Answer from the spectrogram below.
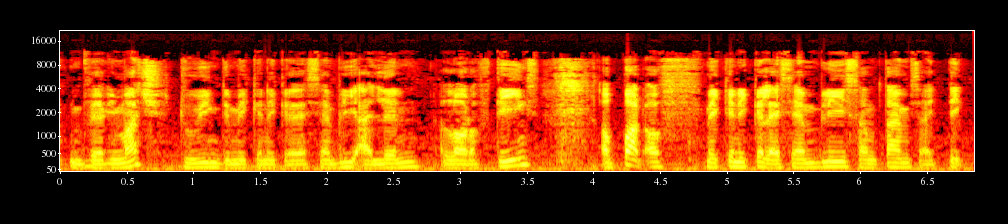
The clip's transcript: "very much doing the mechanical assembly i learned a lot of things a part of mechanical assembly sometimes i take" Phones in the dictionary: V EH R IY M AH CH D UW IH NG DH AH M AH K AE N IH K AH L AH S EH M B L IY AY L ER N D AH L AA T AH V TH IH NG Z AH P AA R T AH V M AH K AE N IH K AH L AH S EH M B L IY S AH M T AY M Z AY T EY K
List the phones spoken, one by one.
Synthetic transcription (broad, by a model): V EH R IY M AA CH D UW IH NG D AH M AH K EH N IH K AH L AH S EH M B L IY AY L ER N AH L AA T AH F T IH NG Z AH P AA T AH F M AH K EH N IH K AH L AH S EH M B L IY S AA M T AY M S AY T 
